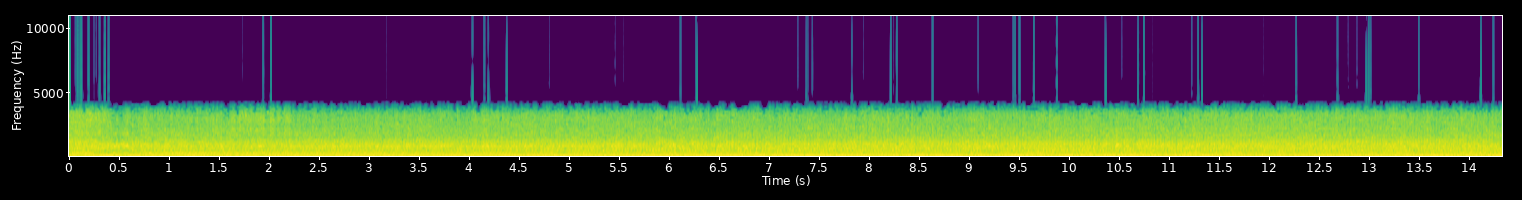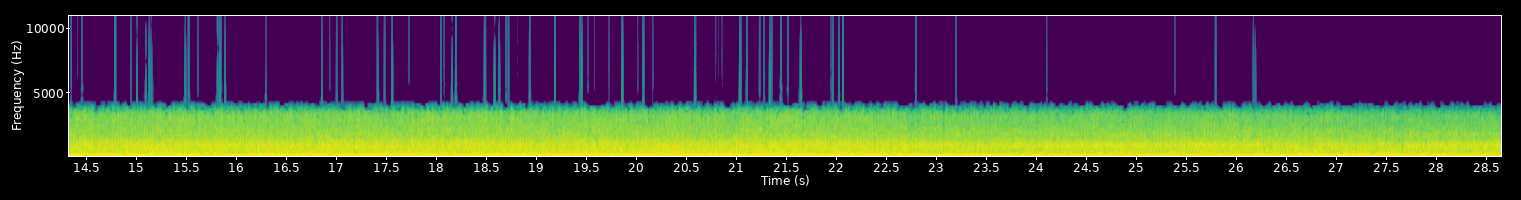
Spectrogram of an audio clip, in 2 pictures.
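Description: Honda Dream CL250's air-cooled parallel-twin engine running steadily at cruising speed on the road. A heavy, even rush of wind noise over the microphone largely covers it.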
